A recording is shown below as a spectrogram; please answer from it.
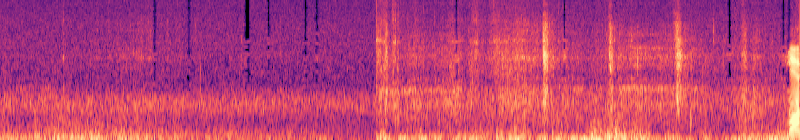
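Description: Wind buffeting the microphone as a low rumble. Just under three seconds in the sound changes abruptly, and footsteps crunch through snow, about two a second.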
